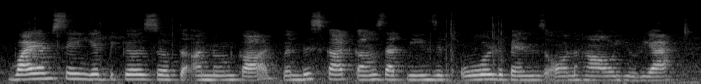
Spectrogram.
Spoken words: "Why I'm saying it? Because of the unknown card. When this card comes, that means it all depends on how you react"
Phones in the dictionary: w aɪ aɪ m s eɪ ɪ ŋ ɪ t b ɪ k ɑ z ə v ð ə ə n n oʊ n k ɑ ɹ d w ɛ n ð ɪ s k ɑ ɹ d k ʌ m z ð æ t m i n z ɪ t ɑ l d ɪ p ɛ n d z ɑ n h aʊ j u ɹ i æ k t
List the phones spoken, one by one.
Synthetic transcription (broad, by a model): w aɪ aɪ m s eɪ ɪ ŋ ɪ t b ɪ k ɑ z ə v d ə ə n n oʊ n k ɑ ɹ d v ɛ n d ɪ s k ɑ ɹ d k ʌ m z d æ t m i n z ɪ t ɑ l d ɪ p ɛ n d z ɑ n h aʊ j u ɹ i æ k t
